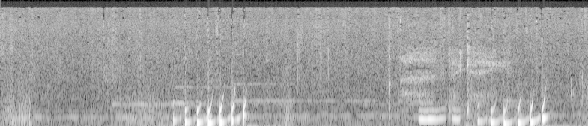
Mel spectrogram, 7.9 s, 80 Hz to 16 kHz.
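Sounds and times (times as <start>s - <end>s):
speech: 2.3s - 2.8s
bubbles crackling inside an ice globe held against the ear: 2.3s - 3.4s, 6.6s - 7.4s.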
